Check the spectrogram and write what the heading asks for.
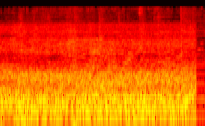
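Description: Steady outdoor background noise with a low rumble, which sounds like wind on the microphone, and a murmur of visitors' voices. It stops abruptly at the very end.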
